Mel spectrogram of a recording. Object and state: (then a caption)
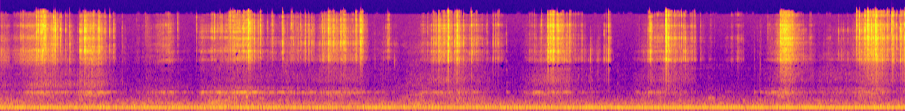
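Glass jar of salt being shaken. A medium glass jar with a white plastic lid and a green label, partly filled with pink salt, is held in both hands and shaken and tilted. The salt rattles inside in bright, gritty bursts of many crystals striking the glass, separated by quieter pauses over a steady low hum.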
